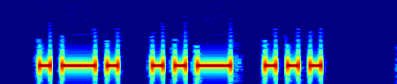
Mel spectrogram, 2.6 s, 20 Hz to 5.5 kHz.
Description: Morse code, heard as a keyed tone, about 16 wpm, 600 Hz. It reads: RUS
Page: Korte danske ord 16wpm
